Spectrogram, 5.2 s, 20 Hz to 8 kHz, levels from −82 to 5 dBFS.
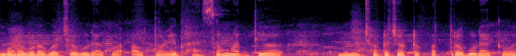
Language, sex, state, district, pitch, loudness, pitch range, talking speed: Odia, female, Odisha, Sambalpur, 190 Hz, -16 LUFS, 185-195 Hz, 150 wpm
